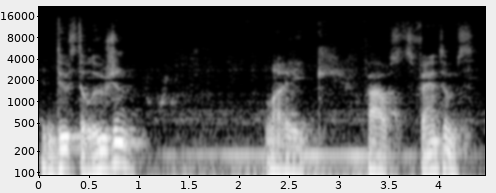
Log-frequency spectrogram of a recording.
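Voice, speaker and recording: A gravelly, slow, weary mercenary. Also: male voice, low voice. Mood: guarded, questioning. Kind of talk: video game cutscene acting. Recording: roomy, echoing game audio.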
